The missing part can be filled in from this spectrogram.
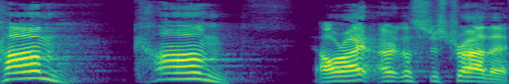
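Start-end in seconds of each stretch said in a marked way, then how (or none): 0.0-1.7 acted-out high calling cry. Speaker retelling how his friend cried out to people during his altar call: retelling a cry out. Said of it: "He would cry out to people".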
